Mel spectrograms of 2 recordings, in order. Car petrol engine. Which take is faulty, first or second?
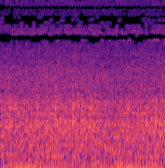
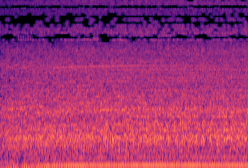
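first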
